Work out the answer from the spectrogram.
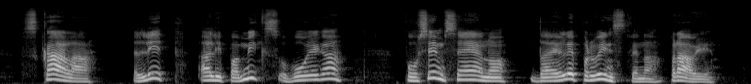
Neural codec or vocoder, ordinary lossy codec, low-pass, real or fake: none; none; 14.4 kHz; real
